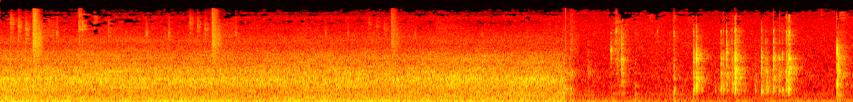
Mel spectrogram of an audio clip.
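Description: Steady low outdoor rumble of light, distant expressway traffic. About six seconds in it gives way to a quieter room with a few small sharp clicks and taps of plastic skincare jars being handled.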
